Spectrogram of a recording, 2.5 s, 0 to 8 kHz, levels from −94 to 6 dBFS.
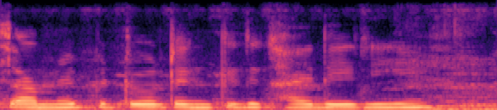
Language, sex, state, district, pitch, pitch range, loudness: Hindi, female, Uttar Pradesh, Lucknow, 235 Hz, 230-240 Hz, -12 LUFS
